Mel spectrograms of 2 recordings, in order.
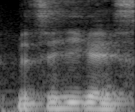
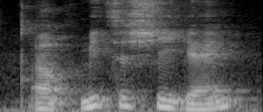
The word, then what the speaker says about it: Mitsushige: The young page, however, was more interested in running off to play Mitsuhige's son, Mitsushige. I keep mispronouncing it. My apologies.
